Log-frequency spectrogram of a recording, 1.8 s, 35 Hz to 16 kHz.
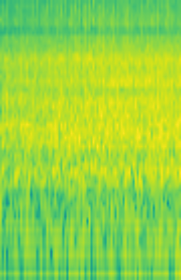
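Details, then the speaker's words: Ford Cortina Mk3 with newly rebuilt 2.0 Pinto engine, running without an air cleaner: steady, even hissing roar with no misses or knocks, louder and airier with the intake open; normal idle. "it's not going to sound this quite as well for because we're not running an air cleaner on it"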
